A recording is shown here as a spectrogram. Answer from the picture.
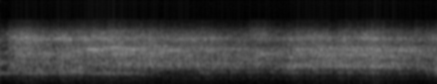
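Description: Film action-scene soundtrack: a dense, continuous rush of noisy sound effects with a few faint held tones underneath, muffled.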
